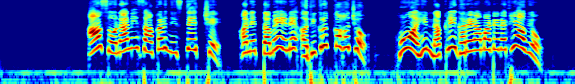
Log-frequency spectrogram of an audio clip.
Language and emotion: Gujarati, angry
